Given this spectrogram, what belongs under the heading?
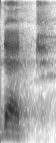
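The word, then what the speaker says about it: debt: तो बी बी यहां पे साइलेंट है। इसको प्रोनाउंस नहीं कर रहे। डेट ठीक है? बी साइलेंट है।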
